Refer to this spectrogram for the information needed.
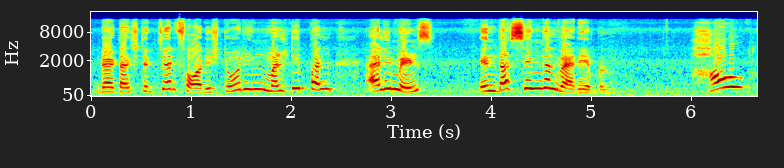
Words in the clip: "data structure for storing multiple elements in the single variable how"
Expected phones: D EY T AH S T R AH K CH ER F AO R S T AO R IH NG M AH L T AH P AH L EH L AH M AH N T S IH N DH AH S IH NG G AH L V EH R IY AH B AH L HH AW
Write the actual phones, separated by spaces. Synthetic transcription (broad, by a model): D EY T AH S T R AH K CH ER F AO R S T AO R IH NG M AH L T AH P AH L EH L AH M AH N T S IH N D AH S IH NG G AH L V EH R IY AH B AH L HH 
